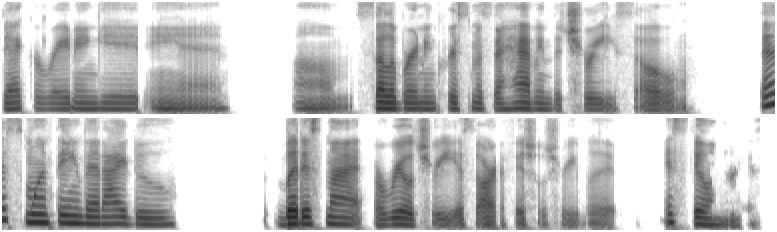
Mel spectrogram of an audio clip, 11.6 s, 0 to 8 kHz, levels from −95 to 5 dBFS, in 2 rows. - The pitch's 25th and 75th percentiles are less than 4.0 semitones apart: Yes, average, 2.7 semitones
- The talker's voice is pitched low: No, medium, 160 Hz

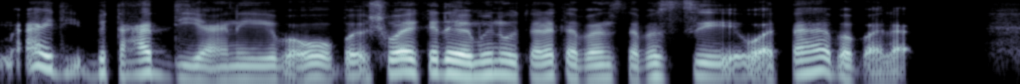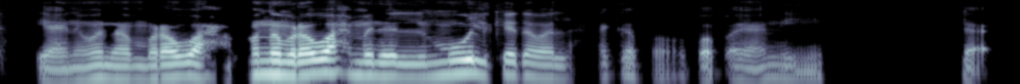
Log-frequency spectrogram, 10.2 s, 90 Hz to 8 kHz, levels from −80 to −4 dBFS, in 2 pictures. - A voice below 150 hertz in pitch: Yes, low, 135 Hz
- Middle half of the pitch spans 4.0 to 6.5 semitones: Yes, average, 4.4 semitones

